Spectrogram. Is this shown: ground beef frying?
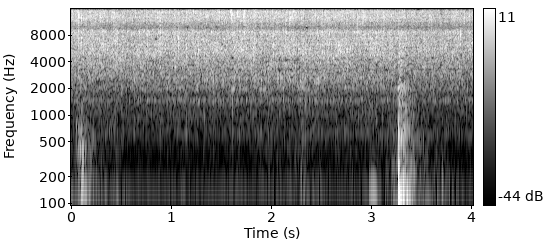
yes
